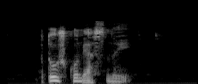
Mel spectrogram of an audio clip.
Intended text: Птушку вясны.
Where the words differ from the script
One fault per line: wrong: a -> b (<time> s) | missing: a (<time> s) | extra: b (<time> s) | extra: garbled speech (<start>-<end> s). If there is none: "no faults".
no faults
